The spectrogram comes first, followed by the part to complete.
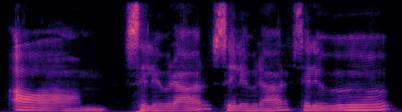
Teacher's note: Celebrar, celebrar, celebrar, as a fricative. There's no contact between my lips. There's friction, right? So, as a fricative, because it occurs between a vowel and a consonant.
